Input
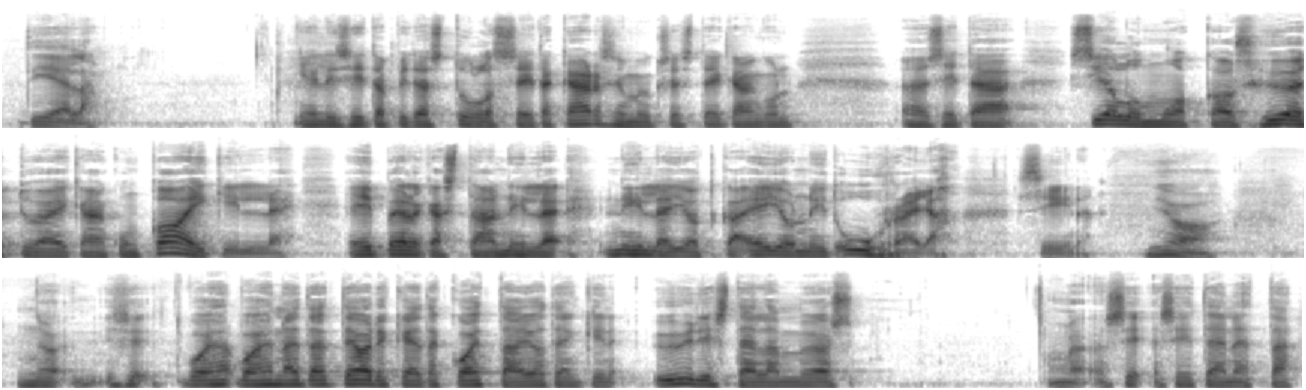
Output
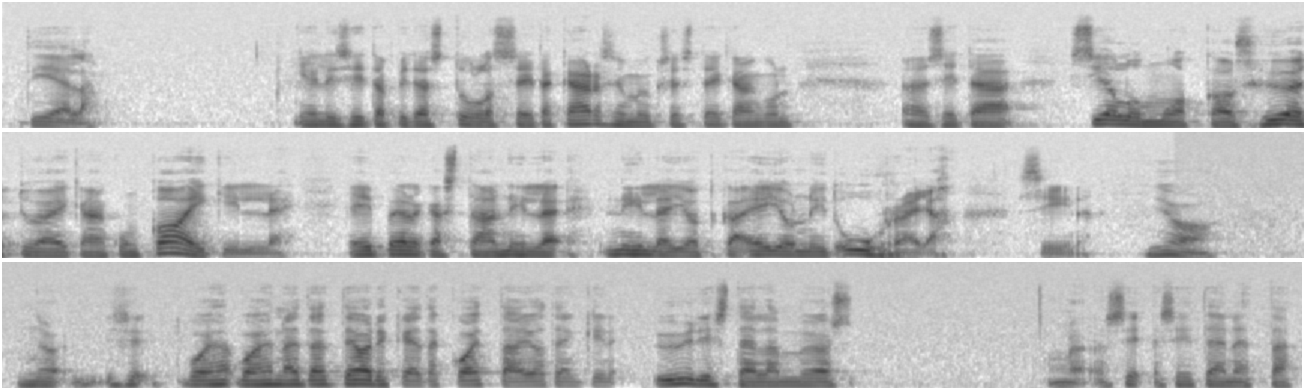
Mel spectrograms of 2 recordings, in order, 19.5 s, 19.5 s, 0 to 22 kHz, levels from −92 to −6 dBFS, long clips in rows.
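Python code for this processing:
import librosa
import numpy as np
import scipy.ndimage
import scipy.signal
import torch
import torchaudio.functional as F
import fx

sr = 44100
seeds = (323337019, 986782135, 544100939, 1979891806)

y = fx.high_shelf(x, sr, hz=2300.0, db=-12.0, at=(8.3, 8.71), fade=0.02)
y = fx.noise_floor_step(y, sr, seeds[0], at_s=12.37, before_db=-52, after_db=-46, tilt_db=0.0)
y = fx.highpass(y, sr, hz=310.0, slope=6, at=(14.95, 16.21))
y = fx.dynamic_eq(y, sr, hz=1900.0, q=0.76, threshold_db=-37.0, ratio=4.0, max_db=-3)
y = y * librosa.db_to_amplitude(-6.0)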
